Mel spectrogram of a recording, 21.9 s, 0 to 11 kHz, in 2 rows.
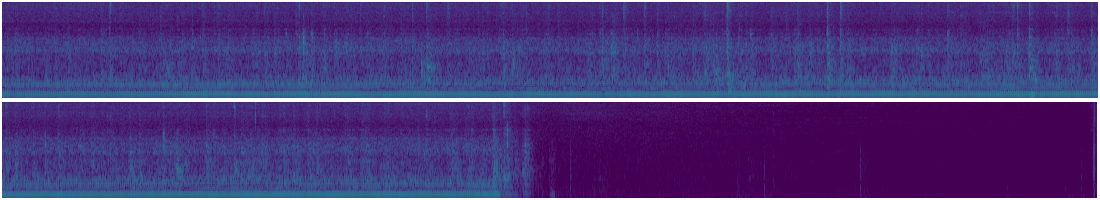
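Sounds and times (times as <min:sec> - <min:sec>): washing machine motor hum: 0:00.0 - 0:16.4.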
